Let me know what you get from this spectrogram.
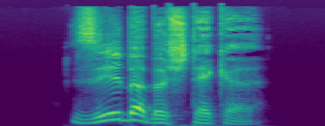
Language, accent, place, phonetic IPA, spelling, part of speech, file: German, Germany, Berlin, [ˈzɪlbɐbəˌʃtɛkə], Silberbestecke, noun, De-Silberbestecke.ogg
- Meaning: nominative/accusative/genitive plural of Silberbesteck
